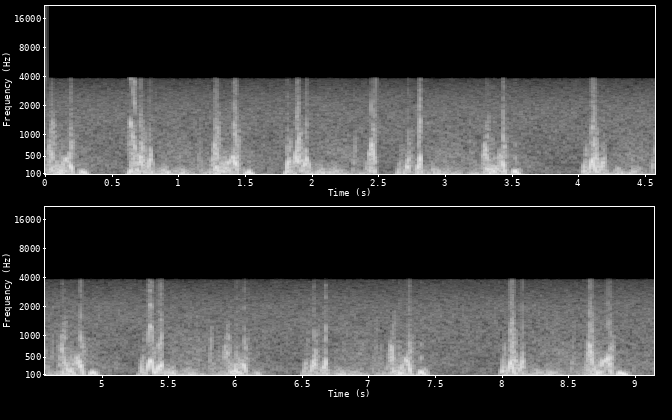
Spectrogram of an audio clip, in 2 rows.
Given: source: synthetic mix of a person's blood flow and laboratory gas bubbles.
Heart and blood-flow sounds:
Doppler ultrasound of blood flow; precordium
0.59-0.74 s: bubbles
From the record:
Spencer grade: 1 (occasional bubble signal discernible with the cardiac motion signal, with majority of cardiac periods free of bubbles); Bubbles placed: anywhere in the cardiac cycle

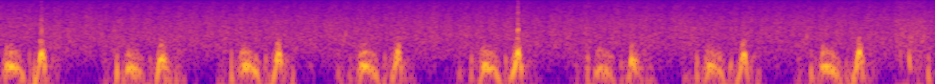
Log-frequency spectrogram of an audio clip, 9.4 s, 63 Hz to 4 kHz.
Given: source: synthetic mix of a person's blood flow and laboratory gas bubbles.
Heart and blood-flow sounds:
Doppler ultrasound of blood flow; precordium
8.95-9.25 s: bubbles
From the record:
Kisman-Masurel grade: 112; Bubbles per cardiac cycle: 1 to 2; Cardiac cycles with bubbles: 1 to 10%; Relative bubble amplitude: moderate (0.250 to 0.450); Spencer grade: 1 (occasional bubble signal discernible with the cardiac motion signal, with majority of cardiac periods free of bubbles); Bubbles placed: anywhere in the cardiac cycle

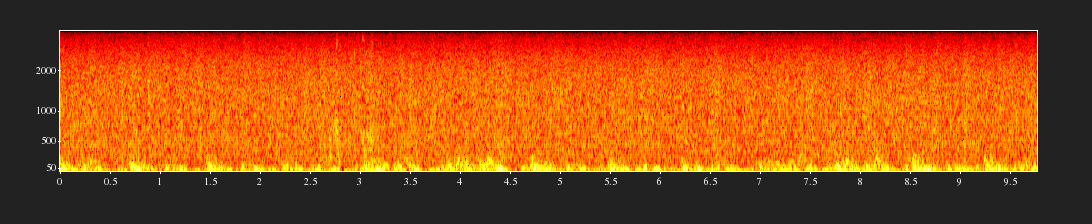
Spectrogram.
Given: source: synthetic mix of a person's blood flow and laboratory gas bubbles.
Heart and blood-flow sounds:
Doppler ultrasound of blood flow; precordium
2.68-2.83 s: bubbles
2.90-3.20 s: bubbles
From the record:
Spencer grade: 1 (occasional bubble signal discernible with the cardiac motion signal, with majority of cardiac periods free of bubbles); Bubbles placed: anywhere in the cardiac cycle

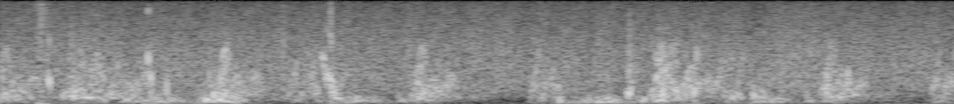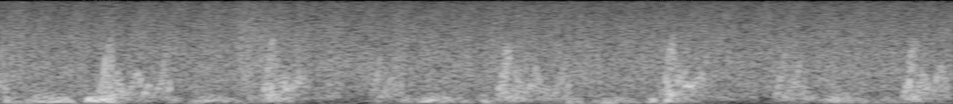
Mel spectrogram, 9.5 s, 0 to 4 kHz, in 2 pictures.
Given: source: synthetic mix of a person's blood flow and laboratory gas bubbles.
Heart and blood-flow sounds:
Doppler ultrasound of blood flow; precordium
0.17-0.88 s: bubbles
1.01-1.17 s: bubbles
1.59-1.74 s: bubbles
3.11-3.58 s: bubbles
3.63-3.84 s: bubbles
From the record:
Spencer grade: 2 (many but less than half of the cardiac periods contain bubble signals, singularly or in groups); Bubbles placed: anywhere in the cardiac cycle

